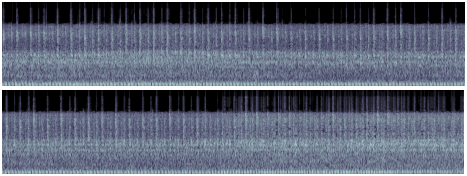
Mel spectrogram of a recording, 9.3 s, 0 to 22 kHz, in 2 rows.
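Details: Nissan SR20DET engine: steady fast metallic tick about four per second riding over the engine, holding as revs lift slightly; engine knock.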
